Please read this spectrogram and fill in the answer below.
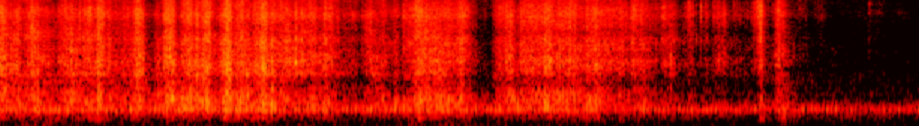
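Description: A crumpled paper towel rustling and rubbing over a metal lock case in short scrubbing strokes, wiping away oil, stopping about six and a half seconds in.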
